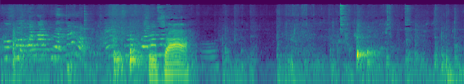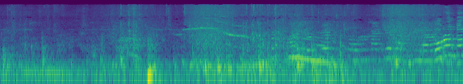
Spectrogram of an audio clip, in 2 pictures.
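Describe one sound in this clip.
Shallow water sloshes around a small plastic boat.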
